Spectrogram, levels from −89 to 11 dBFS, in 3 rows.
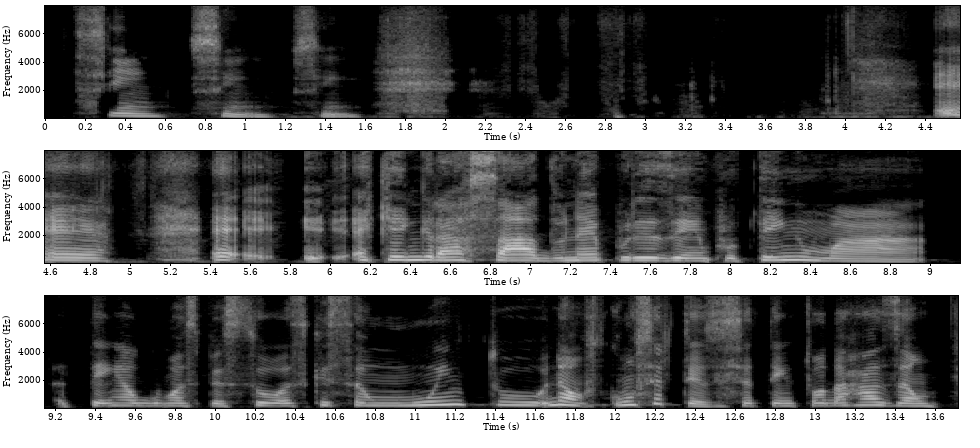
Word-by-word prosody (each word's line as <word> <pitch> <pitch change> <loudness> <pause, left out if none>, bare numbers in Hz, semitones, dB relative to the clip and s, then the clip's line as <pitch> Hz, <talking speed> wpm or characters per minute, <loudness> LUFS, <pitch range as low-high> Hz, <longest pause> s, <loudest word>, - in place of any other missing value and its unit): Sim, 170 -6 -7
sim, 140 -5 -7
sim. 115 +5 -12 2.9
É 215 -2 +2 0.6
é 485 - +2 0.2
é 410 - -1
é - - -3
que 245 - 0
é - - +7
engraçado, 220 -5 +6
né. 210 +1 +1
Por 215 0 -4
exemplo, 205 - +2
tem 235 -2 +2
uma 160 - 0 0.4
tem 190 - -3
algumas 190 -1 -5
pessoas 185 +2 -4
que 220 - -8
são 205 -1 -7
muito 235 +3 -1
não, 235 -4 +5
com 250 +1 0
certeza, 245 - -4
você 150 +6 -5
tem 180 0 -5
toda 195 +3 -5
a - - -5
razão. 200 -5 -2
205 Hz, 125 wpm, -22 LUFS, 180-230 Hz, 2.9 s, é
